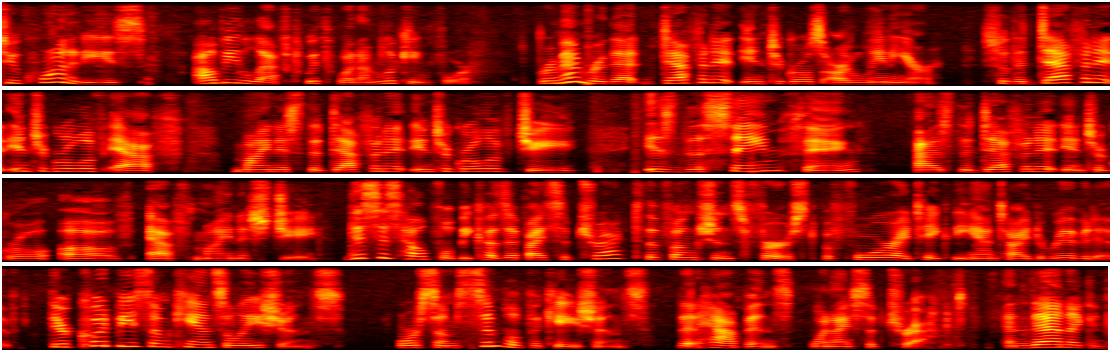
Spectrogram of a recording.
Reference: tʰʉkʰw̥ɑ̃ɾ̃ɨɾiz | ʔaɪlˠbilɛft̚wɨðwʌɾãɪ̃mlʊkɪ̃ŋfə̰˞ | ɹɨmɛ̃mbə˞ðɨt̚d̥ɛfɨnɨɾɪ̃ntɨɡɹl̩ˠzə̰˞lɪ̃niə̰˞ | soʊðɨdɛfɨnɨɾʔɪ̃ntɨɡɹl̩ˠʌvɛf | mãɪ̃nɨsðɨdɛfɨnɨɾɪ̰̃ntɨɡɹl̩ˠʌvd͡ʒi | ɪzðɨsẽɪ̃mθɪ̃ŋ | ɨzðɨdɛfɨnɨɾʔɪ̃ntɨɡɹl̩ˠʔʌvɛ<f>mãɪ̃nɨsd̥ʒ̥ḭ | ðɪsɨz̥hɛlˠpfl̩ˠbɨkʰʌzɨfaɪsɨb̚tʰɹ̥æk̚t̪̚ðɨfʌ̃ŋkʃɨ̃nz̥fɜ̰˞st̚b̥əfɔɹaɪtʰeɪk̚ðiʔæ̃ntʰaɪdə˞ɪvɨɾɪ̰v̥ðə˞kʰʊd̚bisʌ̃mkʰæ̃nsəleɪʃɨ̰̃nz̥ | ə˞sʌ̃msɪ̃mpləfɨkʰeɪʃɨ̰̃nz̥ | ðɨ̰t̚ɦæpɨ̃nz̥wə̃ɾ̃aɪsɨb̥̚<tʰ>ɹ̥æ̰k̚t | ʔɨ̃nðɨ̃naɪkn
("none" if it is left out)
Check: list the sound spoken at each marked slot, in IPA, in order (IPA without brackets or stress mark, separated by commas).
f, tʰ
